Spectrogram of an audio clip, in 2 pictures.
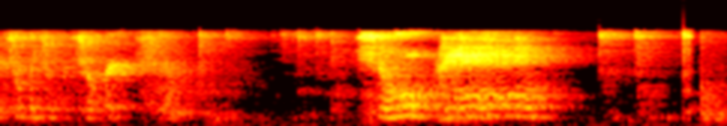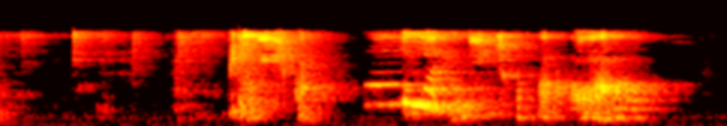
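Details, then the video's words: A female grey parrot left alone in her cage indoors while her owners are out chatters in bursts of speech-like mimicry, mixing garbled words with sharp whistles and clicks, in a small room. "ЧТО ПРОИСХОДИТ КОГДА ЖАКО ПЕТРУНЯ ОСТАЕТСЯ ОДНА (в клетке)?"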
